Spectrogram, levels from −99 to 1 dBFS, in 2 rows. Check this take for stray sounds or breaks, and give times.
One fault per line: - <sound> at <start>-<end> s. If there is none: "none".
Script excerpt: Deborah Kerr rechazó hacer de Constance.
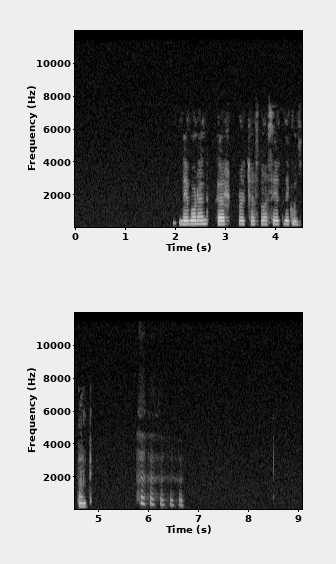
- laugh at 5.8-6.7 s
